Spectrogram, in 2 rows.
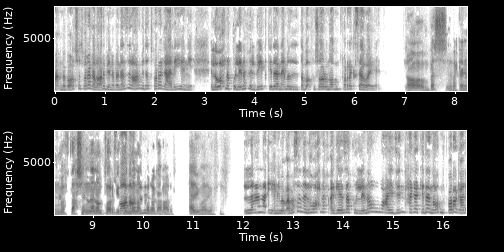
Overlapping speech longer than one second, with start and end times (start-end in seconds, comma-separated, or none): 8.9-10.3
